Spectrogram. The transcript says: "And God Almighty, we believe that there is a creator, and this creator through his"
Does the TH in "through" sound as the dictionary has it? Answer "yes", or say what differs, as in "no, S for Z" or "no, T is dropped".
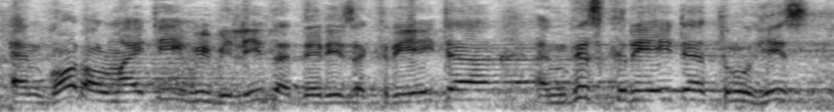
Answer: no, T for TH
